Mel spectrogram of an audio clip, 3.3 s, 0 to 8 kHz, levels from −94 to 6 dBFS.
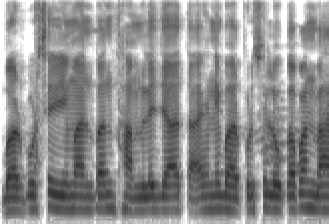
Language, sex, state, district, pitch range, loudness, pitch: Marathi, male, Maharashtra, Nagpur, 130-135 Hz, -17 LUFS, 130 Hz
